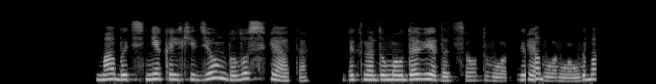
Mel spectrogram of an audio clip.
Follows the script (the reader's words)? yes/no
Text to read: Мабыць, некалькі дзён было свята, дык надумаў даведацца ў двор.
no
